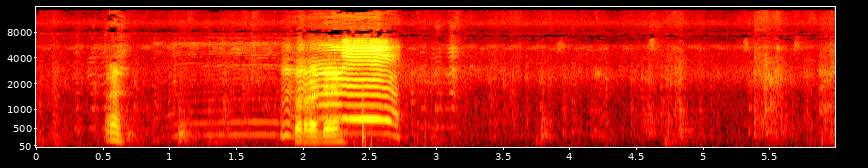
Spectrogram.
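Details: Bleating goat at Terra Grande Farms, Negros Occidental, Philippines, recorded during the weaning of goat kids: a brief cry, then a loud, rising, harmonic-rich bleat of about a second, ending in a sharp knock, then quiet.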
